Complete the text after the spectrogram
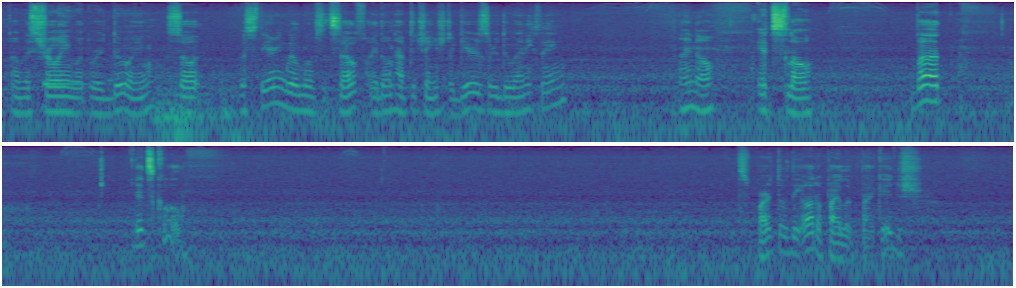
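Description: A man speaks calmly close by inside a car.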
